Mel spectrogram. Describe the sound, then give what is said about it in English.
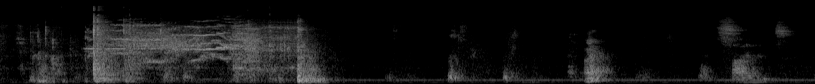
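A door scrapes and bumps loudly as it opens and shuts for about two seconds near the start, followed by a low steady hum with a few soft voice-like sounds. “No, it's just like when the door is open and closing, it messes up the recording.”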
